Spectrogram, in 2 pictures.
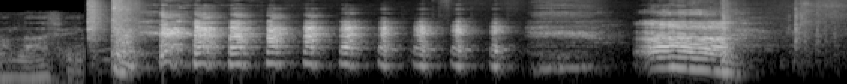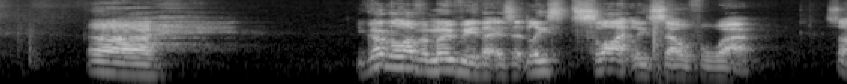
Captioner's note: laughs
